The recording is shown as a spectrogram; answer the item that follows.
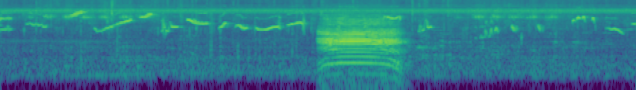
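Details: A herd of tame cows walking along a road looking for food; one cow gives a single loud, drawn-out, harmonic moo lasting about a second midway, while small birds chirp and twitter steadily throughout.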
